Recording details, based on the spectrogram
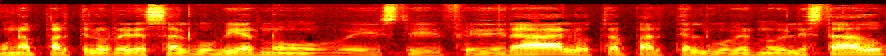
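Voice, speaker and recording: A dark, mellow tone at a moderate pace. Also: man. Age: 40s. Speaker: former mayor. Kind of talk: interview. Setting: studio. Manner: halting, many repetitions. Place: studio. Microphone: studio mic.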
